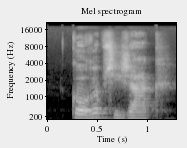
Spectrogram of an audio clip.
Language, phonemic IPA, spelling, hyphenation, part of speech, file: Dutch, /kɔˈrʏp.siˌzaːk/, corruptiezaak, cor‧rup‧tie‧zaak, noun, Nl-corruptiezaak.ogg
- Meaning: corruption case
